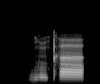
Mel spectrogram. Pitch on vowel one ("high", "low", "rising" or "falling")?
low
